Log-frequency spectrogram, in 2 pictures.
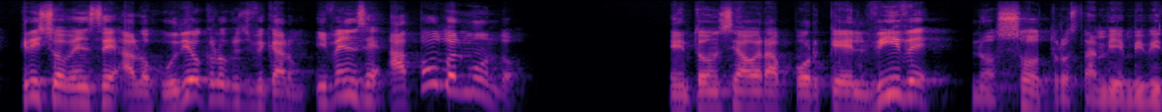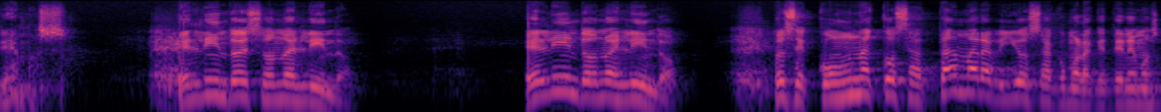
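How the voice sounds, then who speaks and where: Pastor, man, church sermon; emphatic, fires off rhetorical questions, slows for stress, then races. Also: fairly high pitch. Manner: shifts between slow stressed phrases and rapid runs. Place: church sanctuary. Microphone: sermon recording.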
